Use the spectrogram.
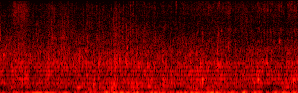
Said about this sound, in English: Oh, do you hear the water, guys?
